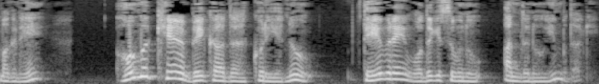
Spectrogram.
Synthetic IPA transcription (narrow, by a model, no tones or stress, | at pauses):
mɐɡɐneː | ɦoːmɐkʰjɐbɛːkaːd̪ɐkuɾijɐnːu | d̪ɛːʋɐɾe̞ʋɔd̪ɐɡisuʋɐnu | ɐnd̪ɐnuembud̪aːɡi̥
